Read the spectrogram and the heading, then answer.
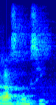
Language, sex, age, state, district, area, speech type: Bodo, male, 30-45, Assam, Chirang, rural, spontaneous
